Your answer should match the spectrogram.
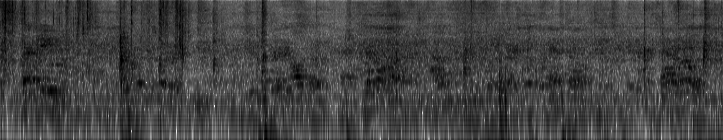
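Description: Scattered sharp clicks and taps of clear plastic card toploaders and trading cards being handled on a table, over background music and voices.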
